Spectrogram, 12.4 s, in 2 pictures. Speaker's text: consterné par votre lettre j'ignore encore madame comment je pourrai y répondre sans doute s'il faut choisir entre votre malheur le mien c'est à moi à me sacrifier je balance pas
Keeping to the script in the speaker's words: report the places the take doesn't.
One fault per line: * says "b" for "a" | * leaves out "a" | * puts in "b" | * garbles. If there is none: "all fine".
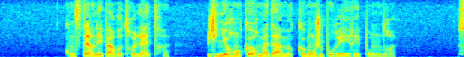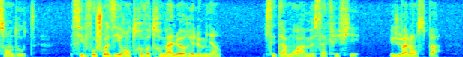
all fine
